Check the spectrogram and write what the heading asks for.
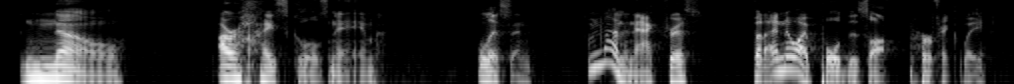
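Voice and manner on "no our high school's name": put-on puzzled, thrown tone with drawn-out "no". Retelling a classmate's answer about their old school: imitating a confused reply. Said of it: "she replied confused".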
